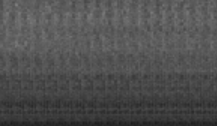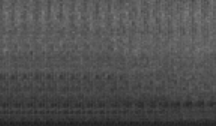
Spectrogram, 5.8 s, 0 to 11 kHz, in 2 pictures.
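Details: Ford Fiesta 1.6 TDCi diesel idling roughly with lumpy, uneven chatter about three beats a second and slight rocking rhythm; still smokes acrid when revved, cause undiagnosed, owner plans to check data with Forscan.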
